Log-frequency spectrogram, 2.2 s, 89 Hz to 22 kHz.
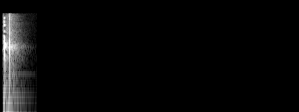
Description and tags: Real Snap 12
Some real snaps I recorded with an SM7B. Raw and fairly unedited. (Some gain compression used to boost the mid frequencies.) Great for layering on top of each other! -EG
finger, finger-snaps, percussion, real-snap, sample, simple, snap, snaps, snap-samples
